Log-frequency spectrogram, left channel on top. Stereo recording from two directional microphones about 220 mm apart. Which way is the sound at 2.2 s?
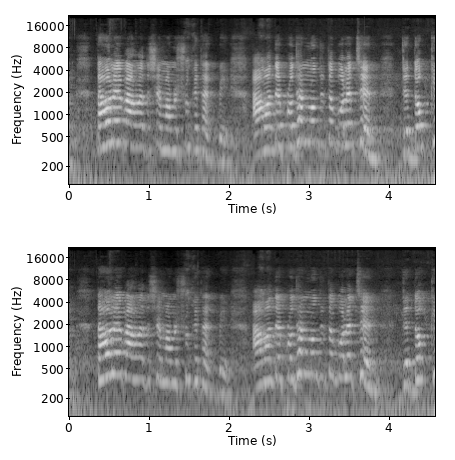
50° left (ahead or behind).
